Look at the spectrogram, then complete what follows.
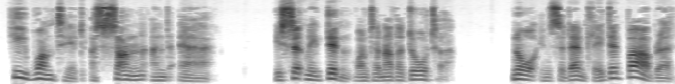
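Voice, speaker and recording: An arrogant British doctor in a radio drama. His voice is husky and swings widely in pitch, with precise, emphatic phrasing and a haughty, self-justifying air. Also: a bit bright. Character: arrogant, self-justifying male doctor under police questioning.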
